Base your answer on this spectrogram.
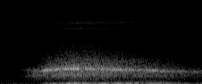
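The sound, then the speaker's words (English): A deep breath drawn and released, heard as a loud, breathy rush of air that swells quickly and then sustains steadily for nearly two seconds, with no talking. “So take a big, long inhale and blow.”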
